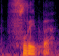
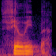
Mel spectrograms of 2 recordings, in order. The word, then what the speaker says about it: Filipa: rest of the country we tend to say Flipa, cutting out the unstressed I. In Madeira and the Azores, in addition to cutting out the I, they also change the sound of the L again, saying Flhipa instead of Filipa.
